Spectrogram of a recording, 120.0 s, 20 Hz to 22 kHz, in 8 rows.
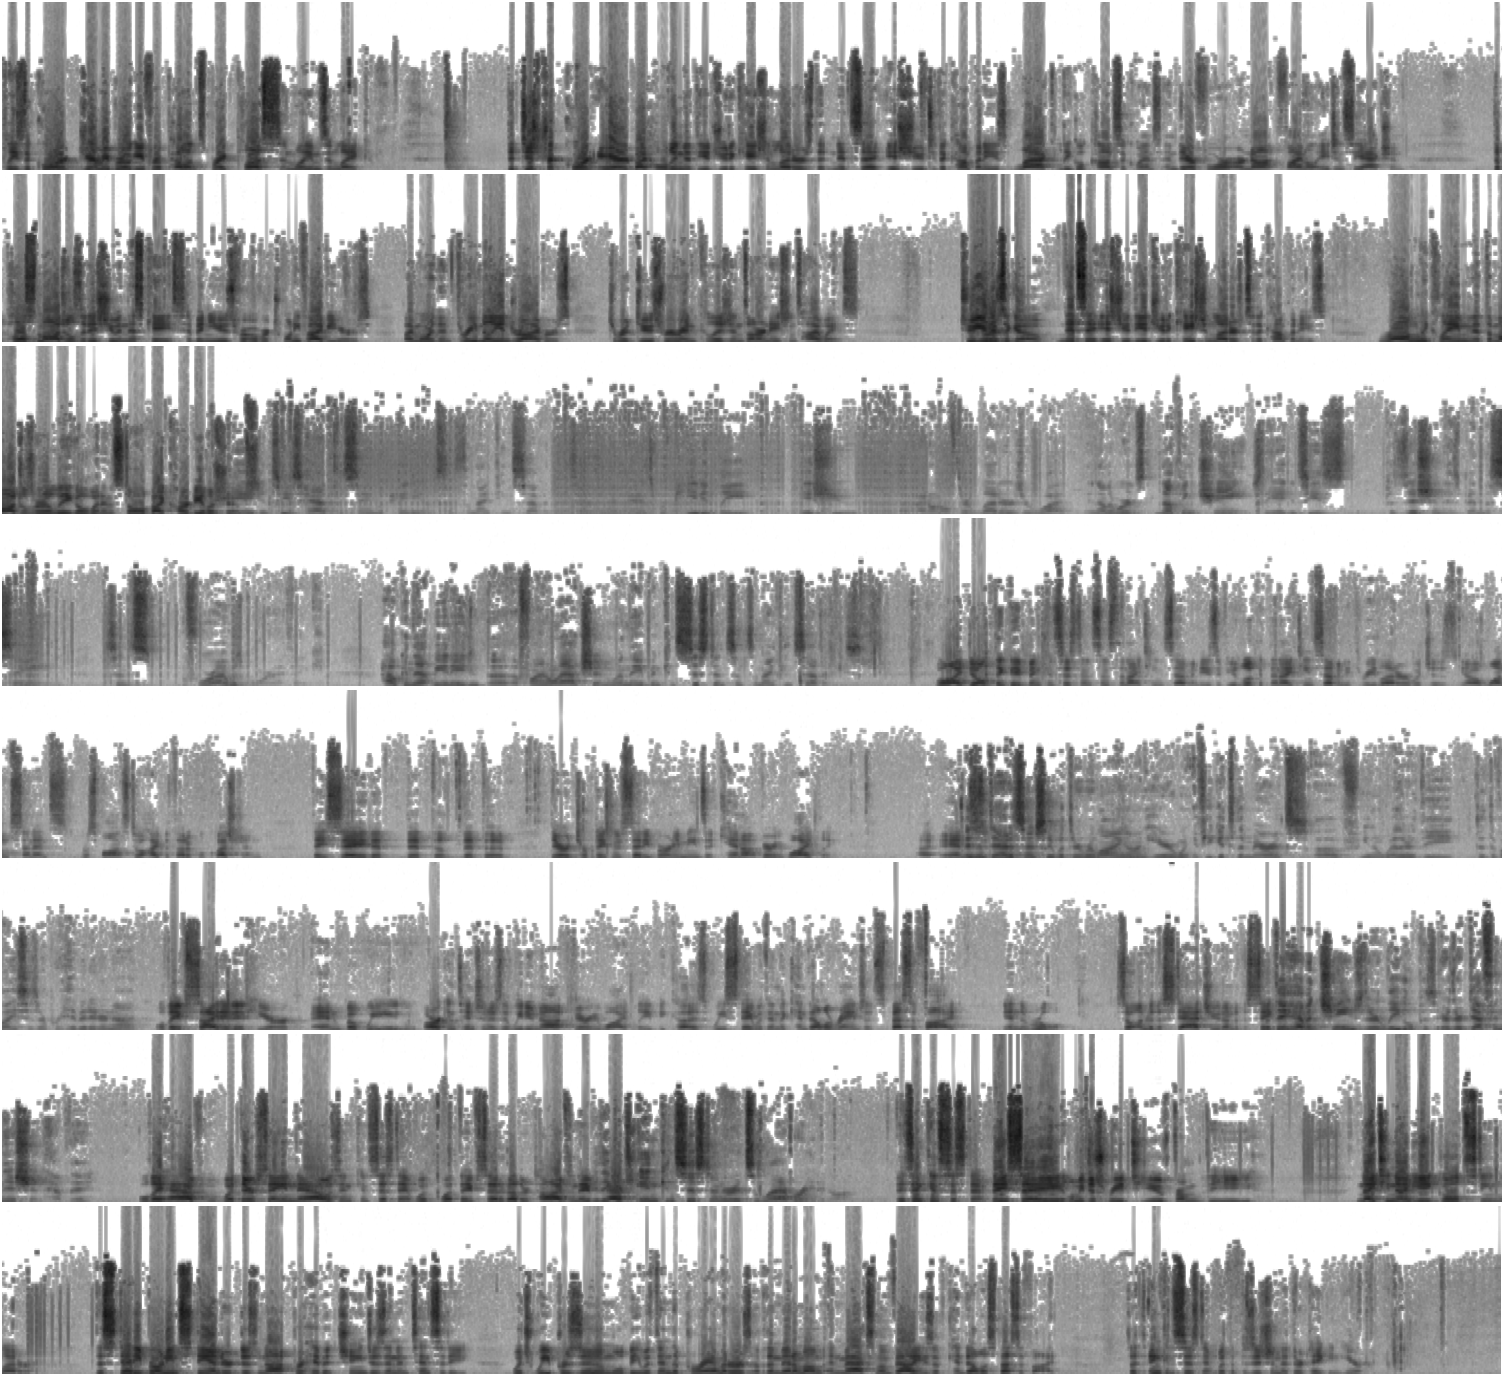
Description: My Sentiment & Notes 24-2951: Brake Plus NWA, Inc. vs TRAN Podcast: Oral Arguments from the Eighth Circuit U.S. Court of Appeals Published On: Wed Sep 17 2025 Description: Oral argument argued before the Eighth Circuit U.S. Court of Appeals on or about 09/17/2025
